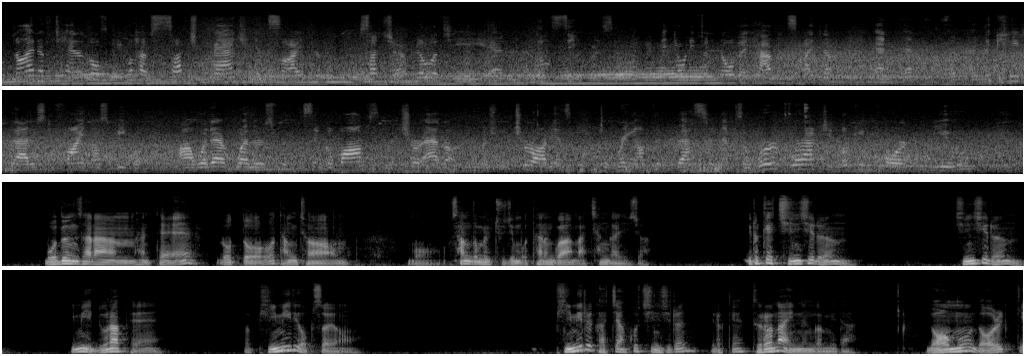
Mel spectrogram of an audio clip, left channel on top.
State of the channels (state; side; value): different; both; correlation -0.01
